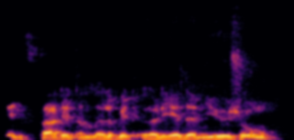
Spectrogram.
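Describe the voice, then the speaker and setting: A very low-voiced man from Senegal answers questions as a guest on an interview show. He talks in a relaxed, halting way, with many pauses and fillers. His voice sounds echoey, as if in a reverberant room. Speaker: guest, company CEO.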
